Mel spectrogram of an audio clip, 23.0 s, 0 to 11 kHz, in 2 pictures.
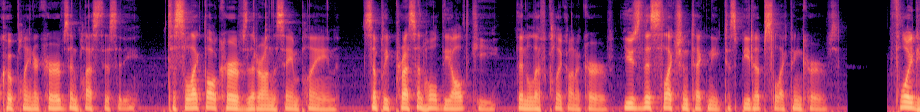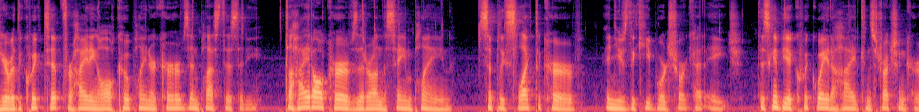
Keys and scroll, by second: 19.5 h.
